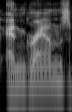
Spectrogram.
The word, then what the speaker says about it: engrams: them Bobby Ingram you're it's called engrams but it's spelled like Bobby Ingram Oh okay I always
